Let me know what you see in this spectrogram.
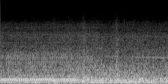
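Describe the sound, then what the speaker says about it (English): Mobidelli T1002VX adventure motorcycle engine droning steadily while riding on open roads, a loud, constant low growl with a dull buzz and wind, and no voices. "you hear that beautiful engine note as I'm enjoying these beautiful roads"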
